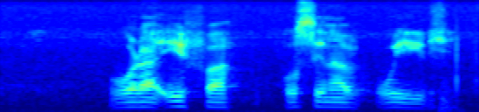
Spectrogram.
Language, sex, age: Venda, male, 25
